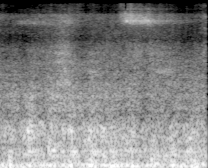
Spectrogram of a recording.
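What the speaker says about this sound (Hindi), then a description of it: "और ये ट्रेन हमारी इस वक्त पर्ची जी वेरी रेलवे स्टेशन पर पहुँच रही है।" A desert safari train through the Thar Desert pulls into a railway station, its steady rumbling roll and wheel clatter loud and continuous up close, with no talk.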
